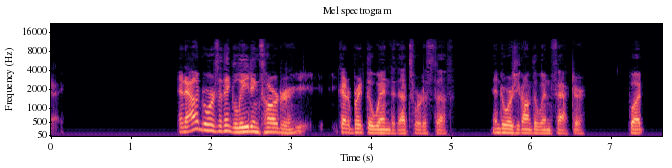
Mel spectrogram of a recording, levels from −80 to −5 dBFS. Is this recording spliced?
no; 0 cuts

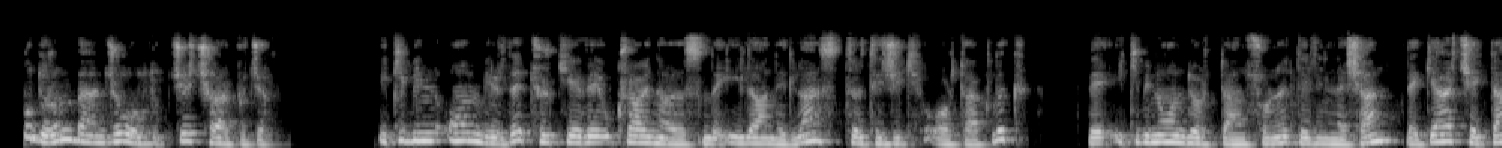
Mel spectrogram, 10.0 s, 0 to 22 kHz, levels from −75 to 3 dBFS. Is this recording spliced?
no; 0 cuts

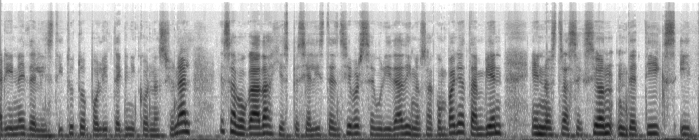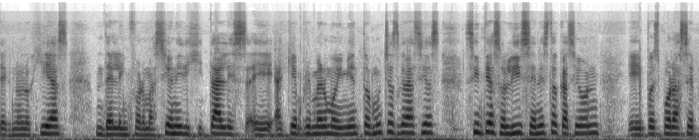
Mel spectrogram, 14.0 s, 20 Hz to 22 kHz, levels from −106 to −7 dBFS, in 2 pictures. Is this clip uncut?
yes; 0 cuts

